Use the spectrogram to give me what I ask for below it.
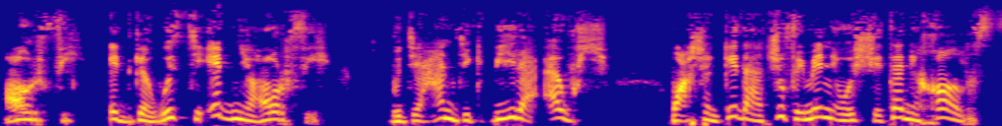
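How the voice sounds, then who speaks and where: A woman's voice: medium pitch, expressive, fast, sharp tone, breathy edge, no echo, voice pushed down. A woman voicing a stern, weary mother-in-law who lectures her son's young wife, in Egyptian Arabic. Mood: harsh. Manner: firm, lecturing, bitter.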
